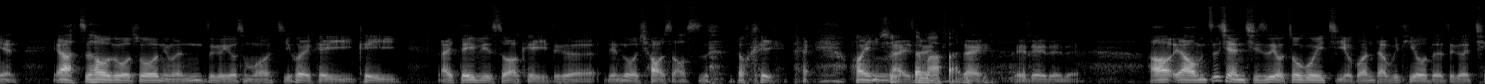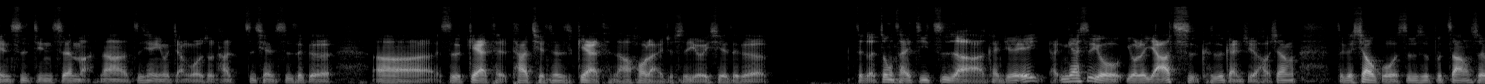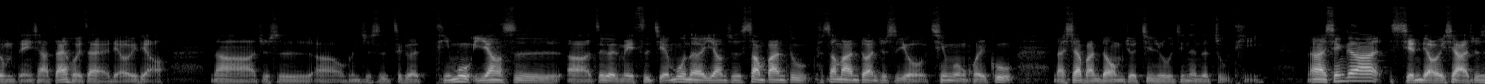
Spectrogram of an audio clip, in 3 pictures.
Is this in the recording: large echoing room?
no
